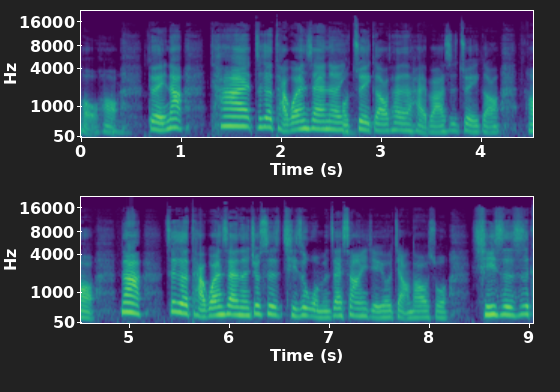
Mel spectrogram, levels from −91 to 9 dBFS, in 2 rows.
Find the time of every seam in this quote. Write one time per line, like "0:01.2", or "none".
0:02.6
0:04.3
